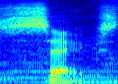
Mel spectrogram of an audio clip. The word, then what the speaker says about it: CeX: I noticed that CEX adverts now pronounce the name as sex.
